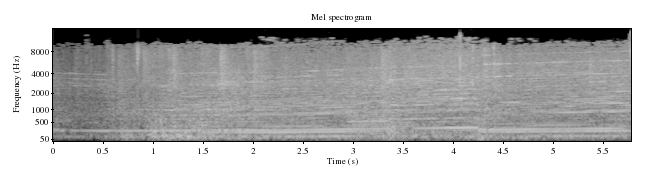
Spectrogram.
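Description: A race car in Assetto Corsa Competizione laps the Bathurst Mount Panorama circuit, its engine loud and close, revving up and shifting through gears with a steady high whine and no talking.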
